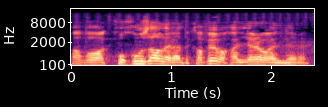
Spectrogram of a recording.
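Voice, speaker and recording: Speaking rapid-fire at a medium pitch, this young man narrates a casual Let's Play for his YouTube gaming audience. Creatures on screen make him nervous and jumpy, and he excitedly curses them in a playful way while chatting to viewers. A faint hiss or hum sits under the recording.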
